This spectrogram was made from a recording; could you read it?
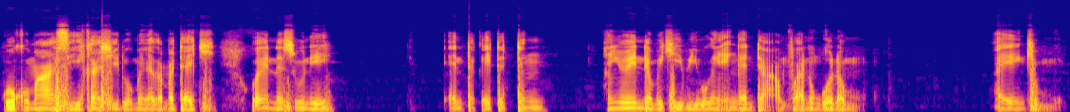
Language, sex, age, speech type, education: Hausa, male, 15-29, spontaneous, tertiary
